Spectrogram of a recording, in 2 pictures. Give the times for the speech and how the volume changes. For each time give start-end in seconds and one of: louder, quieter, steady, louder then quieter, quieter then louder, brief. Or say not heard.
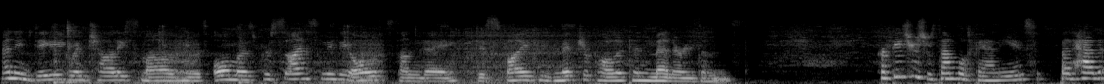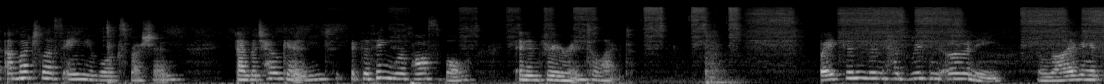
0.0-7.5 steady
8.8-17.4 steady
19.2-22.0 brief.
